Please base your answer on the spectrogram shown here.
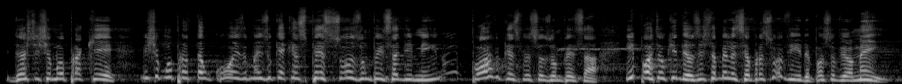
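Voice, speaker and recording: A pastor preaches an emphatic sermon in a church service hall, firing rhetorical questions at the congregation. His very high voice is expressive and fast with few pauses, and the hall adds long reverb.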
